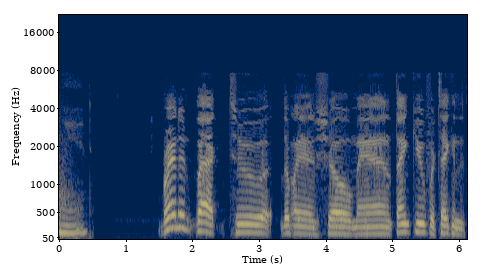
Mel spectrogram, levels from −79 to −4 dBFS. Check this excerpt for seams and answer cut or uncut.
cut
